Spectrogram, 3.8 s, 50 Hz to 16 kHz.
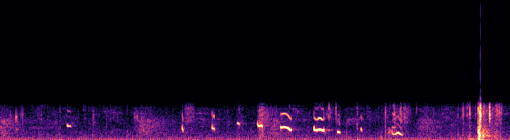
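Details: Tiny 13-ounce teacup Chihuahua puppy, a spunky male, lets out brief squeaky whines with a few bending high notes near the middle, then a sharp knock; soft indoor background.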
